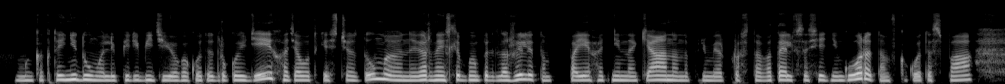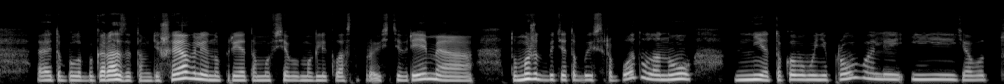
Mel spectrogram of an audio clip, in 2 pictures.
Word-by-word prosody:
мы 190 0 -3
как-то 195 +3 -4
и 210 - +4
не 225 +2 +5
думали 195 -3 +1
перебить 200 0 -4
её 190 -1 0
какой-то 190 0 -3
другой 195 +1 -1
идеей, 220 +9 +2
хотя 200 -5 -2
вот 195 +1 -3
я - - -4
сейчас 190 -2 -6
думаю. 225 -2 +2
Наверное, 195 +2 +2
если 200 +2 0
б 200 0 -3
мы 195 - -1
предложили 195 +3 +1
там 185 -4 -8 0.2
поехать 195 +1 -2
не 200 - 0
на 195 -1 -1
океан, 200 +2 +1
а, - - -1
например, 185 0 -5
просто 190 - -8
в 185 - -7
отель 200 +1 0
в - - -18
соседний 195 -1 -4
город, 220 +3 +3
там 175 - -5
в - - -24
какой-то 95 0 -6
спа, 200 - -3 0.7
это 195 -1 -1
было 190 +1 0
бы 185 +1 -6
гораздо 200 -1 +6
там 175 0 -6
дешевле, 240 +5 +5
но 195 -1 +1
при 200 0 -2
этом 190 -1 -2
мы 190 - -2
все 200 +1 -4
бы 190 -1 -3
могли 190 0 -2
классно 185 +1 -7
провести 95 - -5
время, 200 -3 +2 0.3
то, 200 - -2
может 245 +2 +6
быть, 210 +1 -5
это 210 -1 -1
бы 205 +1 -3
и - - -5
сработало, 235 - -1
но 230 +3 +3 0.4
нет, 210 -1 +4
такого 215 +2 +2
мы 215 0 +2
не 210 - 0
пробовали, 245 -1 -1
и 225 -1 0
я 205 -1 -3
вот 210 0 -6
200 Hz, 205 wpm, -21 LUFS, 190-215 Hz, 0.7 s, гораздо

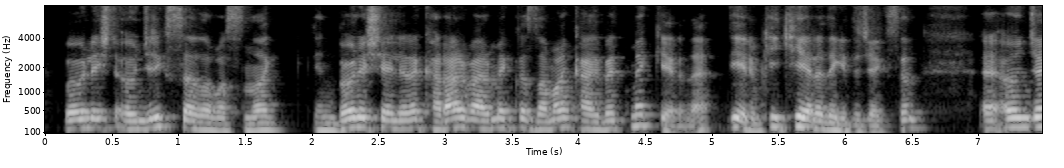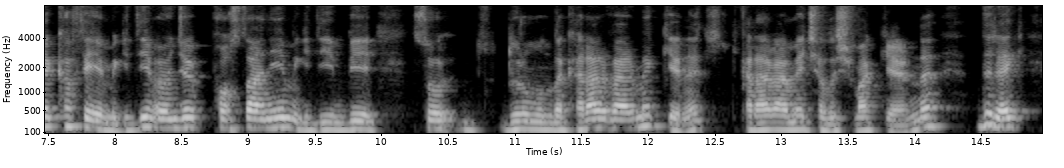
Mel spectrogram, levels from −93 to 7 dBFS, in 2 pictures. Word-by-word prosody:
böyle, 160 +2 +1
işte, 165 -1 -3
öncelik 150 +6 0
sıralamasına 125 -6 0 0.3
ın 120 -1 -2
böyle 170 +3 +5
şeylere 160 -2 0
karar 155 +3 +2
vermek 160 +2 0
ve - - +1
zaman 160 +3 -1
kaybetmek 150 +8 -3
yerine, - - -4
diyelim 355 - +2
ki 150 - -2
2 180 +2 +2
yere 150 -5 +5
de 125 - +2
gideceksin, 105 +8 -7 0.4
eee, - - 0
önce 175 +1 +4
kafeye 185 -5 +2
mi 120 -2 -1
gideyim, 120 +10 0
önce 175 +2 +1
postaneye 165 +1 +2
mi 175 - +1
gideyim 125 0 -3
bir 140 -1 -1 0.2
so 155 - -1
ııı, 150 0 -3 0.4
durumunda 135 -1 0
karar 160 +6 +2
vermek 180 +6 +1
yerine 120 +5 -1
ç 145 - -19 0.2
karar 130 +1 +2
vermeye 130 0 +2
çalışmak 120 0 -2
yerine, 130 - -1 0.3
direkt, 170 -5 +4
150 Hz, 165 wpm, -23 LUFS, 130-170 Hz, 0.4 s, böyle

